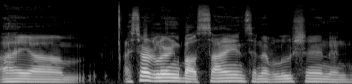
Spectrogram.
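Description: A man with an unremarkable speaking voice, pitched in the medium range. He talks at a moderate pace with ordinary pitch variation. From Chicago (Little Village), born in Mexico. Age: 30s. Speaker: seminarian. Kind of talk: radio interview.

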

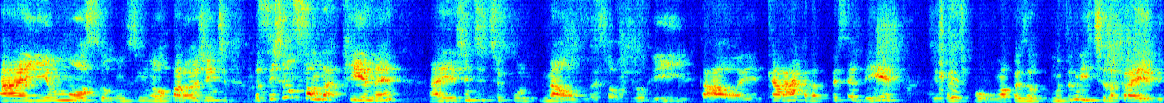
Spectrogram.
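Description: A high-pitched male voice at a moderate pace. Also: ordinary pitch variation, big swings in loudness. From Cachoeiras de Macacu, Rio de Janeiro state. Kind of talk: casual chat.

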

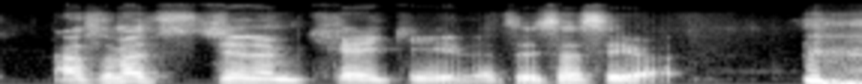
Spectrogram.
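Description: This is a man with an unremarkable speaking voice. He talks at a moderate pace. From Quebec. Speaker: singer. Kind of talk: casual chat.

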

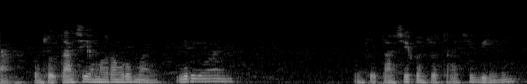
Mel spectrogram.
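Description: Speaking at a fairly quick pace broken by long, frequent pauses, a man with a fairly low pitch and a dark, mellow, somewhat breathy tone shows ordinary pitch variation. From Jayapura, Papua, Indonesia. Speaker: podcaster, recent nursing graduate. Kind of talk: casual solo diary-style talk. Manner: halting, rambling, self-interrupting.

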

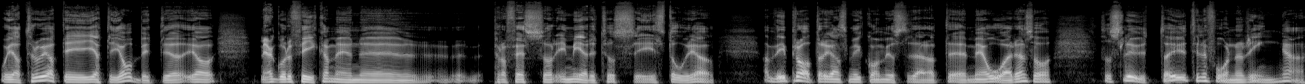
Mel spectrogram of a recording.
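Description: A man with a fairly low pitch and very wide pitch swings at a moderate pace, in a very clean recording with a silent background and dry, close sound with no echo. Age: 60s. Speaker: columnist. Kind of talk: interview. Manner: halting.

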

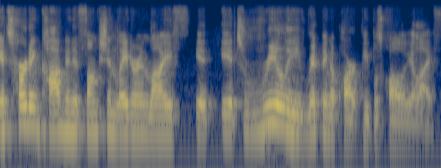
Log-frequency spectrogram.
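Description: With hardly any pauses, a man speaks at a moderate pace in an unremarkable speaking voice with ordinary pitch variation. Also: fairly high pitch for a man. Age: 30s. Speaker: exercise physiology professor. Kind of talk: casual interview.

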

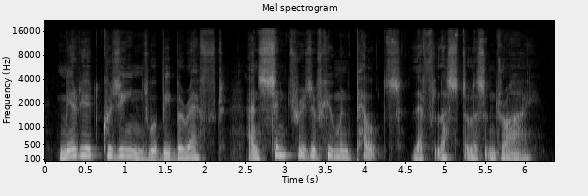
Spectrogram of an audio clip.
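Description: A man speaks at a fairly slow pace in a somewhat breathy voice, his tone theatrical and solemn, his intonation lively. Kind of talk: poetry reading in the first-person voice of an ancient olive tree, dramatic and literary. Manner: slow, measured, theatrical and solemn, with weighty pauses and grand, wistful emphasis.

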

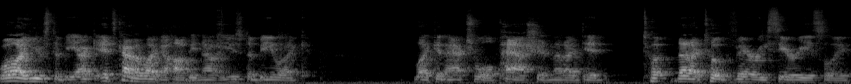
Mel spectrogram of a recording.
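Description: In a room with audible echo, a man talks at a moderate pace in a medium pitch, his pitch varying in an ordinary way. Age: 20s. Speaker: podcast co-host. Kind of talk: casual chat.

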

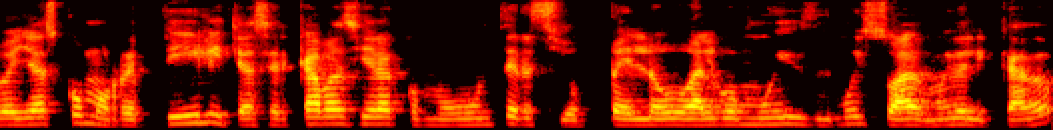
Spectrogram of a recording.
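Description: The speaker talks at a fairly quick pace with a Mexican accent. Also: woman. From Mexico. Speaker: online show host. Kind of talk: interview. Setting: video call.

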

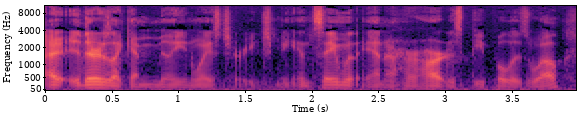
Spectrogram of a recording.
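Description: A man at a very fast pace, with an American accent and audible room echo. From Oklahoma. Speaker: podcast host and entrepreneur. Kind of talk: casual solo monologue. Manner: energetic.

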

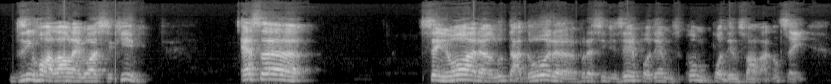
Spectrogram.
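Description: This man's voice sits high. His intonation is lively. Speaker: wrestling podcast host. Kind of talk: interview. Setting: video call.

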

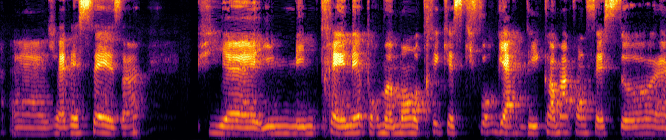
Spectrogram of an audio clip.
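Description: Noticeable background noise runs under a woman speaking at a fairly slow pace in a fairly low pitch with monotone, flat intonation. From Montreal, Quebec. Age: 40s. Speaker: bar owner. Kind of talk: casual chat. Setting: video call.

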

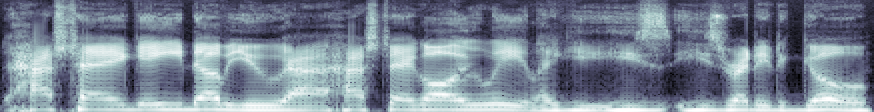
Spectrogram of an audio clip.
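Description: In a Canadian accent, a man talks in a plain, everyday voice with a fairly high pitch and ordinary pitch variation.

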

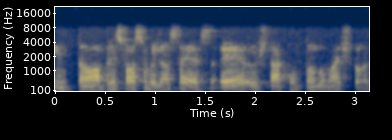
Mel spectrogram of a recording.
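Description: A man's plain, everyday voice at a fairly quick pace, with ordinary pitch variation. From Macapá, Amapá, northern Brazil. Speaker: writer. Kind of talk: interview.

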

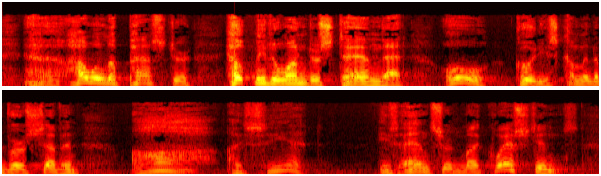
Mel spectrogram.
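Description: Vocal fry runs through a man's fairly high-pitched voice, which has a dark, mellow tone. He talks at a moderate pace with lively intonation and big swings in loudness. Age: 70s. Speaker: pastoral theology lecturer and preacher. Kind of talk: lecture. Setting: classroom with audience of ministers.

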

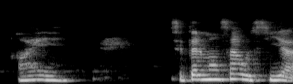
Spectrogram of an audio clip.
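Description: Somewhat breathy and dark, mellow in tone, the woman's voice carries a monotone, flat intonation. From Belgium, Ardennes. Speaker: perinatal coach. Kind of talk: interview conversation. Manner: halting.

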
